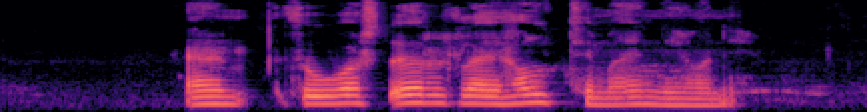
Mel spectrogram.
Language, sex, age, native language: Icelandic, other, 14, Icelandic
